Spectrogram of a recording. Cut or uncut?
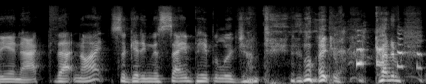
uncut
